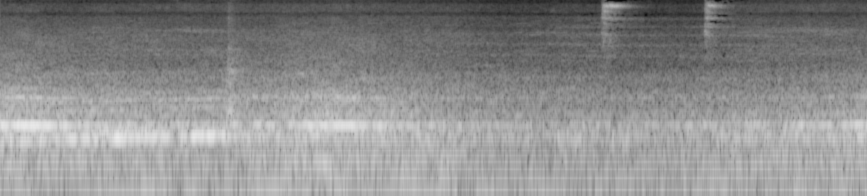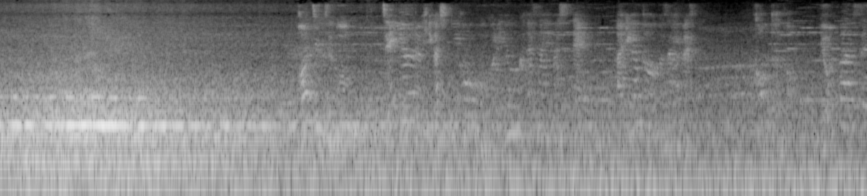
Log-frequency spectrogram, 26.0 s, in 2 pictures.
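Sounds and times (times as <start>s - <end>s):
high-pitched wheel squeal: 9.0s - 9.6s.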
